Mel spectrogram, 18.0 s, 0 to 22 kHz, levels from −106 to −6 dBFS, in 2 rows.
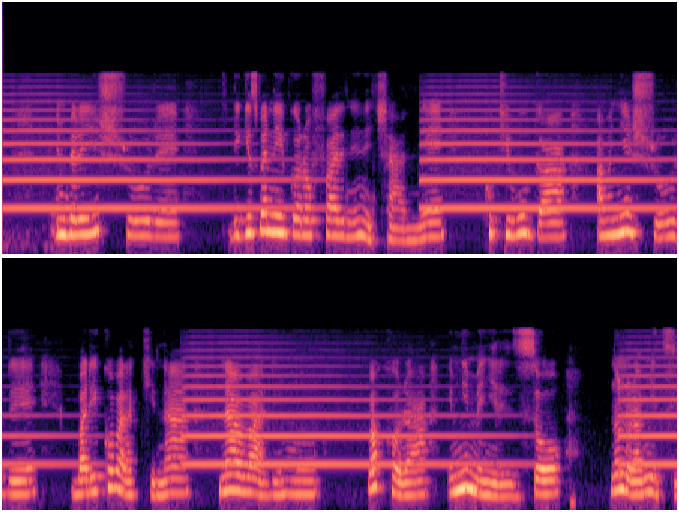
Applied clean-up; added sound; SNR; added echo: none; Trumpet; 8 dB; none.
